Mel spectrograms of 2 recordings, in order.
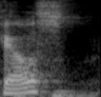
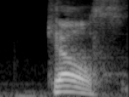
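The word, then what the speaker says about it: Kelce: and said his uh his name is pronounced kels kels and even patrick mahomes came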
